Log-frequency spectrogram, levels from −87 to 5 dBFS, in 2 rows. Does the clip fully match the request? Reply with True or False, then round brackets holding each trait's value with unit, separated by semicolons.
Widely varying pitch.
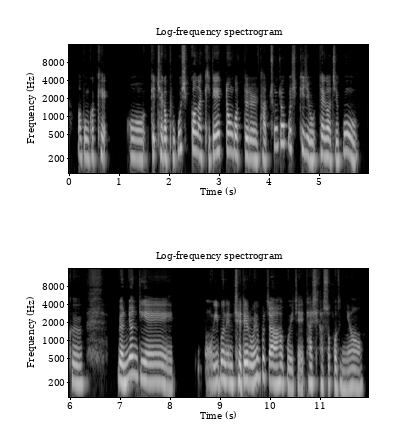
False (3.2 semitones)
